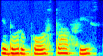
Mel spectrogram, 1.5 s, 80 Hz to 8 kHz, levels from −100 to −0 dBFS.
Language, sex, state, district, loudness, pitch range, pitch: Tamil, female, Tamil Nadu, Kanyakumari, -15 LUFS, 210-230 Hz, 220 Hz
